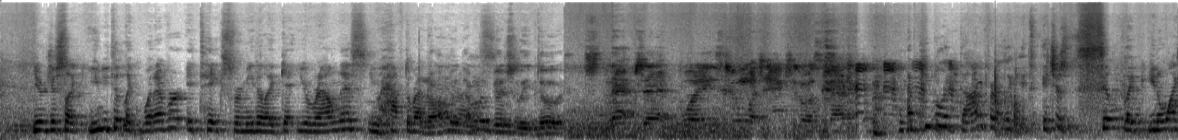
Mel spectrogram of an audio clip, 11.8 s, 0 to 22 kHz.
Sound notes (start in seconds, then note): 5.8 voiceover; 8.7 laughs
